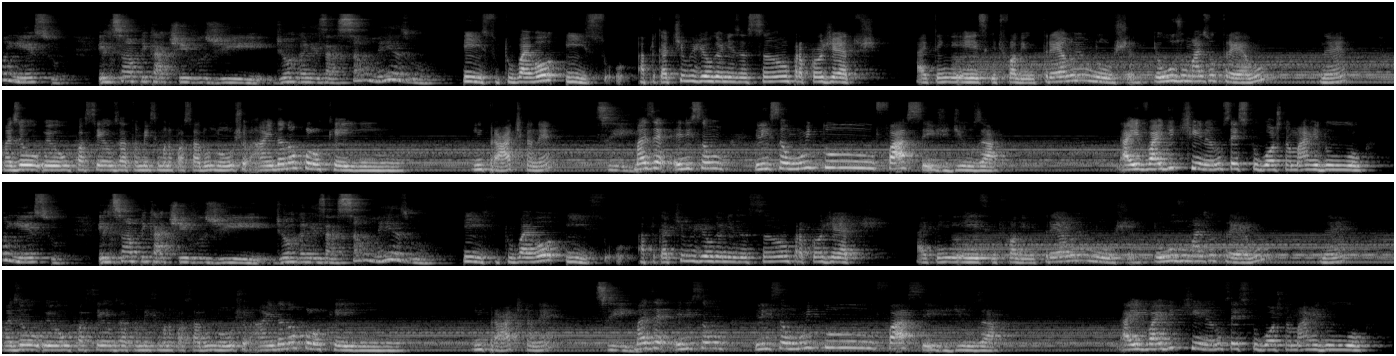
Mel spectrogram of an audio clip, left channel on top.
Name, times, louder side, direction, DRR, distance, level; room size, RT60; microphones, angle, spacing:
voice 1, 0.0-4.3 19.9-20.3, equal, 10° right, -2 dB, 2.3 m, -30 dB
voice 2, 4.6-8.7 9.1-12.7 13.2-13.5 13.9-18.0 18.6-19.4 20.2-23.9 25.1-27.6, left 4 dB, 50° left, 10 dB, 0.4 m, -23 dB
sound 1, 9.5-25.6, left 1 dB, 85° left, 1.3 m, -36 dB
14.0 x 10.0 x 2.4 m, 0.66 s
head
